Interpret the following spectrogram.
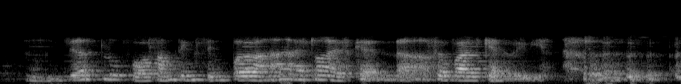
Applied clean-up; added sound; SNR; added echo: neural separator model SepFormer DNS4.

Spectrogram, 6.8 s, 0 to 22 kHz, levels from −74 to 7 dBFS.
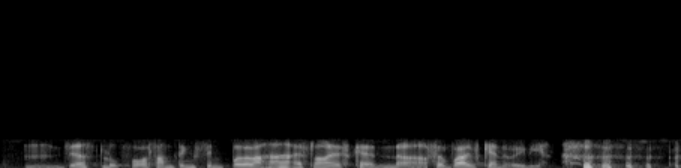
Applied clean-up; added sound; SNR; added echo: none; none; none; none.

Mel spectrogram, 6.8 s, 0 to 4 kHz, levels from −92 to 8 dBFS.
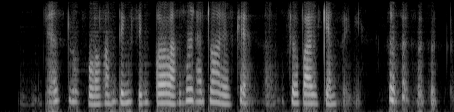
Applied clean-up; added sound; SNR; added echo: neural separator model SepFormer WHAMR!.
